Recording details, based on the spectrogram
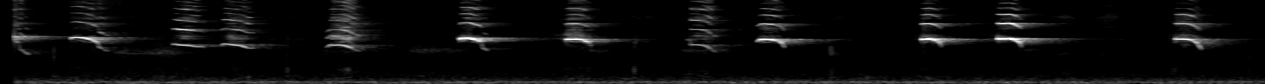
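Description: A bird gives about a dozen high, ringing, slightly harsh downslurred calls, one every half second to a second, over a faint low hum.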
